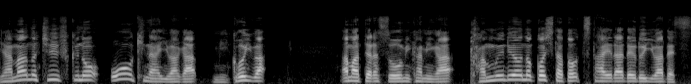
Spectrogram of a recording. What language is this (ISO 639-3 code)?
jpn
